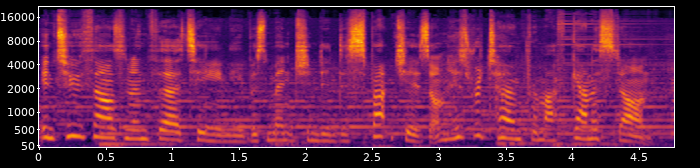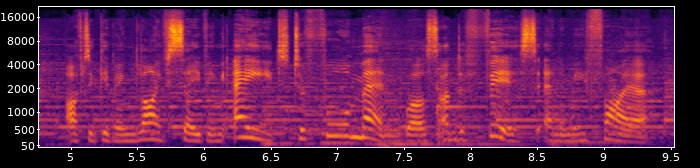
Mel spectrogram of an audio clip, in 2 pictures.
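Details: Adult narrator; normal fluent speech.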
